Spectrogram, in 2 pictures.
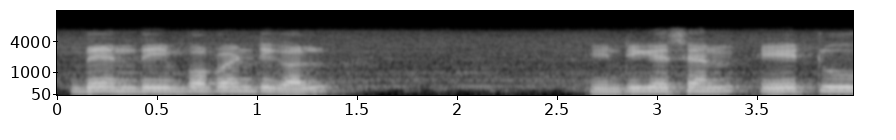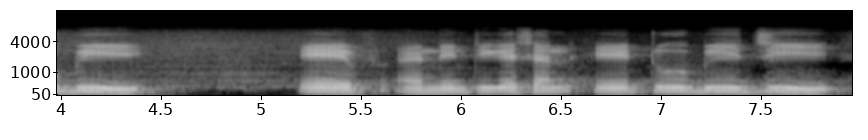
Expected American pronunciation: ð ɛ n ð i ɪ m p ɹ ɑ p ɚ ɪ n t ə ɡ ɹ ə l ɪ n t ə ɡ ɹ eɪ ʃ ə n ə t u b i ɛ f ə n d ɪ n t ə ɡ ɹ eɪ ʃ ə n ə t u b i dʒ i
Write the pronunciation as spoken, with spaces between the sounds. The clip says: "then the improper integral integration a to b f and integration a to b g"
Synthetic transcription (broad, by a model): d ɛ n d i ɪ m p ɑ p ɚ n t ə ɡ ə l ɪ n t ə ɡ ɹ eɪ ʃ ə n ə t u b i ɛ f ə n d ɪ n t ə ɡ ɹ eɪ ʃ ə n ə t u b i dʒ i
